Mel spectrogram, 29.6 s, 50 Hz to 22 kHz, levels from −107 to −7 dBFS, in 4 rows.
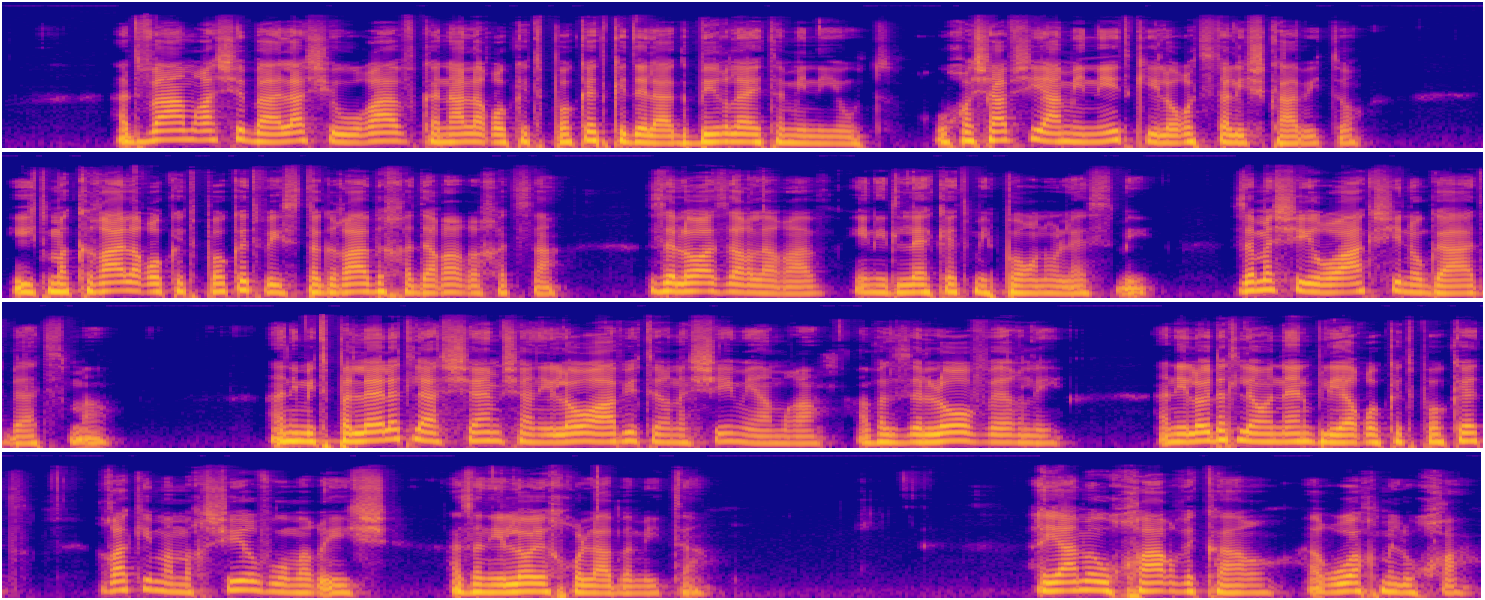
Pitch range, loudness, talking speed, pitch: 155-185 Hz, -26 LUFS, 170 wpm, 170 Hz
